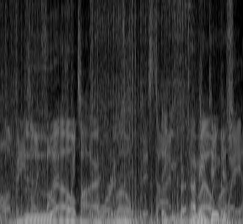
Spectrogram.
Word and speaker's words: Mulmar: Shouts out from the DMV, pronounced Mulmar.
